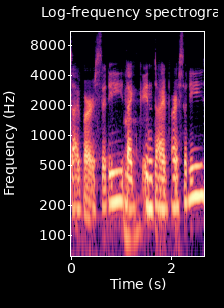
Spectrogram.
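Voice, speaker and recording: A woman speaks with a Japanese accent. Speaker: illustrator and art instructor. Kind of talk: panel discussion. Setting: live event venue.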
